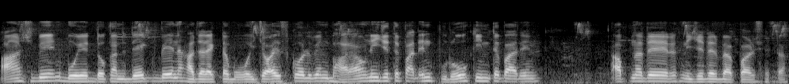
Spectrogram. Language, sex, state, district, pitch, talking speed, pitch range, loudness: Bengali, male, West Bengal, North 24 Parganas, 135 Hz, 150 wpm, 125-150 Hz, -15 LUFS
